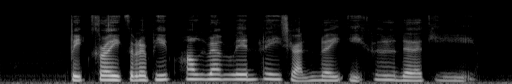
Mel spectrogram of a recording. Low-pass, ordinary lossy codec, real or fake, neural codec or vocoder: none; none; fake; autoencoder, 22.05 kHz, a latent of 192 numbers a frame, VITS, trained on many speakers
